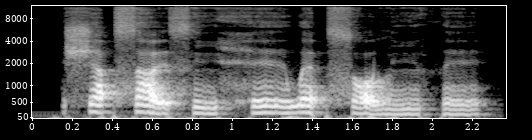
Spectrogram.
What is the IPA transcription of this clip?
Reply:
ʃä˦ʔsa̰˦˨ɪ̯sʰĩ˨ he˦ɪ̯wɛ˦ʔ sʰɔ̰˦˨lĩ˨θe˨

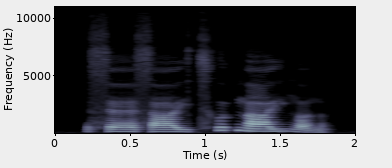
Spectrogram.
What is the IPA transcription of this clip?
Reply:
sɛː˨saː˨jt͡sʰɵ˥t̚ n̪aː˧jŋɐ˨˩n

